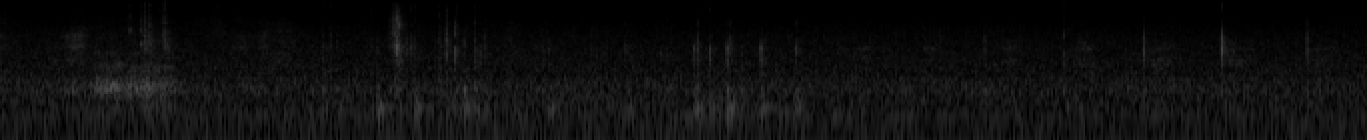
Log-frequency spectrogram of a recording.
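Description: Long nails tap the same page spread of an open glossy magazine lying flat, its thin coated paper giving a brief soft rustle at the start. A scattered series of quiet, sharp, bright clicks follows, each dying away almost instantly over a low, steady background.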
